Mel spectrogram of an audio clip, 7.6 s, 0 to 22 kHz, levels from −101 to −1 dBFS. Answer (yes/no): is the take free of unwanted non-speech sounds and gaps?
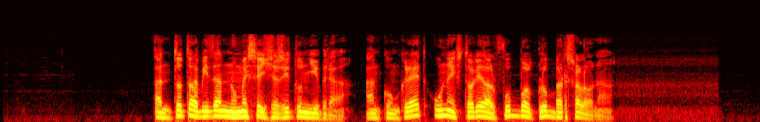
yes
